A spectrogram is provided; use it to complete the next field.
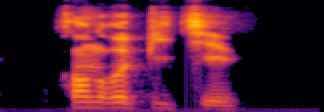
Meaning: to take pity
- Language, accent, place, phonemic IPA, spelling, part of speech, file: French, France, Lyon, /pʁɑ̃.dʁə pi.tje/, prendre pitié, verb, LL-Q150 (fra)-prendre pitié.wav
